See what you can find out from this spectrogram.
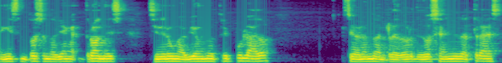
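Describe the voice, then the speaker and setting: A dark, mellow tone rushes by at a very fast pace with monotone, flat intonation. The sound is dry and close, with no echo. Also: man, medium pitch for a man. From Ecuador. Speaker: luxury accessories designer. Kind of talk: podcast interview.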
